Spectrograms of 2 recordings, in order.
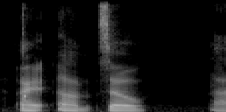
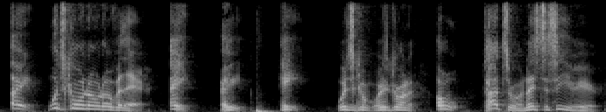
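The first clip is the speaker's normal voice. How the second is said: higher, louder innkeeper calling out, then cheerful greeting; a loud, startled barkeep breaking up trouble; Dirk, bright and surprised; 9 semitones higher, 4 dB louder than usual. Acted. Innkeeper shouting across the bar to the orc, higher and louder.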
